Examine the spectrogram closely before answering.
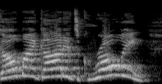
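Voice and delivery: high, loud retold panic; mock tearful alarm. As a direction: cry out in acted distress as it grows. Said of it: "I started crying as I'm saying this".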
